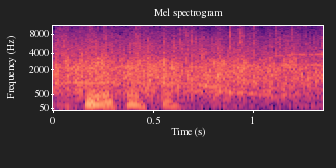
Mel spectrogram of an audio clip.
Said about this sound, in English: Man, can she get a round of applause?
